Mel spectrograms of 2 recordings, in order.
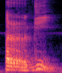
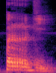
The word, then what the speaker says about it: pergi: Go is pergi. So, as you can see here, we pronounce the r quite clearly. So, it is kind of like Spanish.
